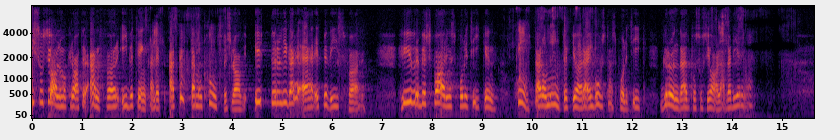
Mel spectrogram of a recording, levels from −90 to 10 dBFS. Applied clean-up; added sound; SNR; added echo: neural mask model Resemble Enhance denoiser.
